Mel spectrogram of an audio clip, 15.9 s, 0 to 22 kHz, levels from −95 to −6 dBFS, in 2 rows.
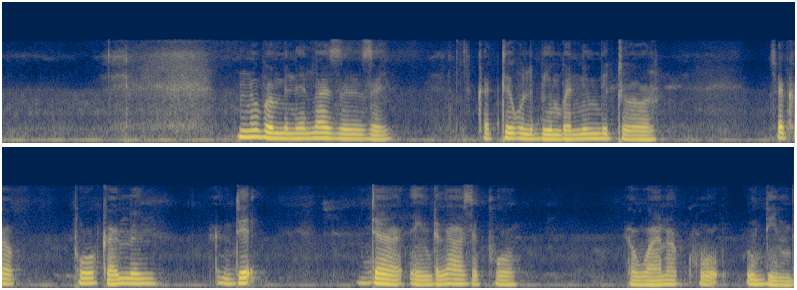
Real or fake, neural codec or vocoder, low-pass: fake; codec, 16 kHz, 2 kbps, FunCodec, trained on Chinese and English, 25 frames a second; 7.2 kHz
